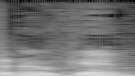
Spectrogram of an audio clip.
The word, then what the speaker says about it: Neuquén: Claro, porque se pronuncia Neuquén. – Pero claro, Neuquén, sí, es verdad, Neuquén.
